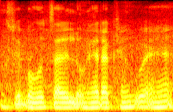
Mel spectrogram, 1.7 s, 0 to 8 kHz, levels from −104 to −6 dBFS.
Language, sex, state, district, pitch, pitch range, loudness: Hindi, male, Bihar, Darbhanga, 135 Hz, 135-140 Hz, -16 LUFS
